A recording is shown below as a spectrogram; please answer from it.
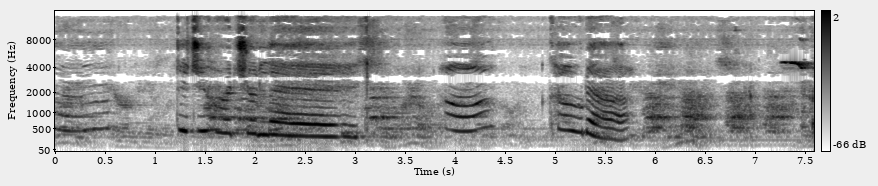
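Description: A Siberian Husky 'talks' in drawn-out whines and yowls, complaining to its owner about a hurt leg.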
